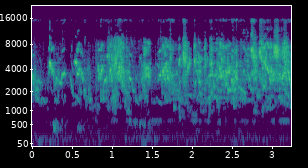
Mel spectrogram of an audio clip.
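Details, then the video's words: Happy budgerigars eating and singing: a few sharp chirps open, then a dense run of rapid twittering warble from several birds. "Happy Budgies Singing and Eating | Love Birds Chirping Sounds"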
